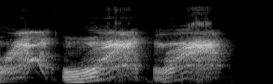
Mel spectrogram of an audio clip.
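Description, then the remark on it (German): A person imitates a pig with three loud, drawn-out grunting squeals in quick succession, each burst rough and nasal, with no talking around them. “Ah, ich glaube, du hast mir auf der Party Schweinegeräusch gemacht.”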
